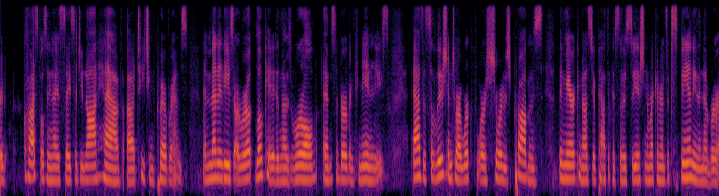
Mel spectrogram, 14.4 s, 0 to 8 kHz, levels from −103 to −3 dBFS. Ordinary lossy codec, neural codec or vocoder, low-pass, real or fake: Opus, 64 kbps; codec, 16 kHz, 1 kbps, FreqCodec, larger model; 7.2 kHz; fake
